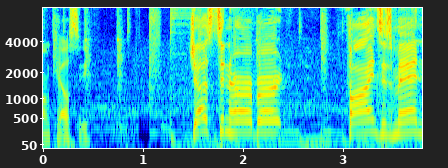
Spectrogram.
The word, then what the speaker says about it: Kelce: Kels. It's Kels.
